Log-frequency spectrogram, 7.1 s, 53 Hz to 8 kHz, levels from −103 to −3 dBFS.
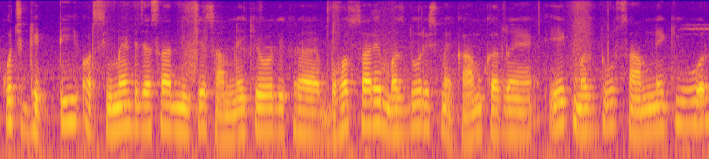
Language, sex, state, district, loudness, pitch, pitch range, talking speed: Hindi, male, Chhattisgarh, Sukma, -18 LUFS, 135 Hz, 125-150 Hz, 220 wpm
